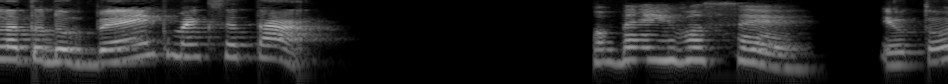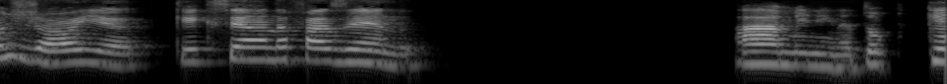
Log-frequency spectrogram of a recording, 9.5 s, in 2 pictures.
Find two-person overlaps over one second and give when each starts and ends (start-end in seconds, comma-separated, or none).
none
